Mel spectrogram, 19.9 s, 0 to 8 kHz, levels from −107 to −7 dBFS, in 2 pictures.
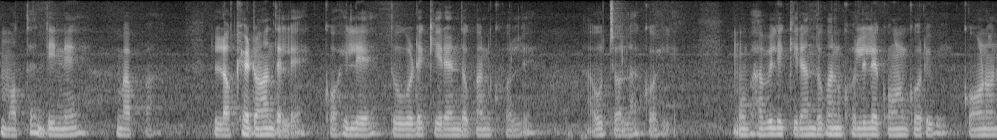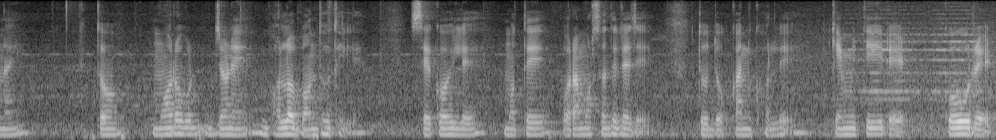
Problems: none marked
